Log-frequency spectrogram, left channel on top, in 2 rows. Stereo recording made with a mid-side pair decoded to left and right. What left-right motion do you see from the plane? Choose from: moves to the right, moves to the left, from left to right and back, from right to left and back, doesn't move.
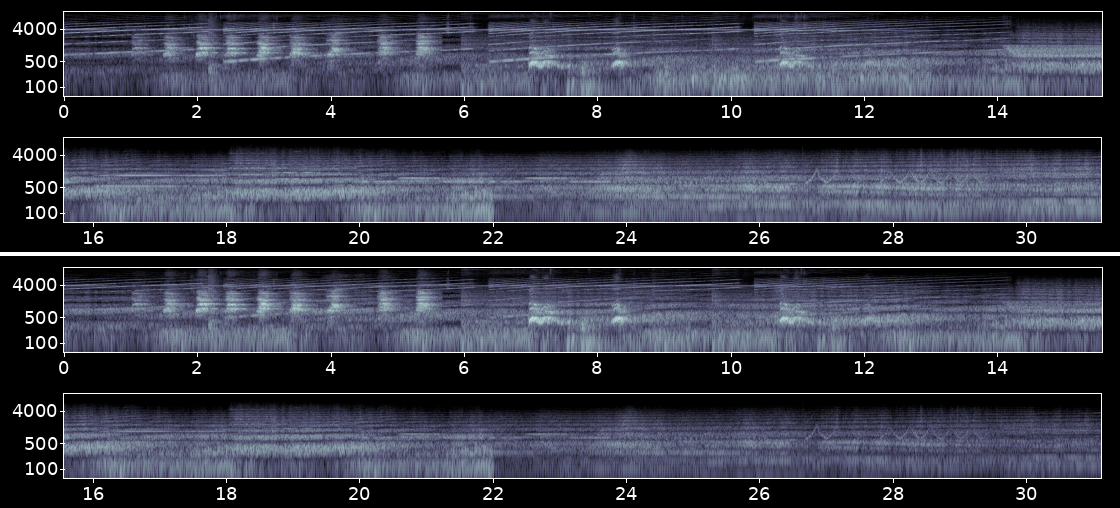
moves to the left.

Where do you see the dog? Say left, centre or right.
right.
